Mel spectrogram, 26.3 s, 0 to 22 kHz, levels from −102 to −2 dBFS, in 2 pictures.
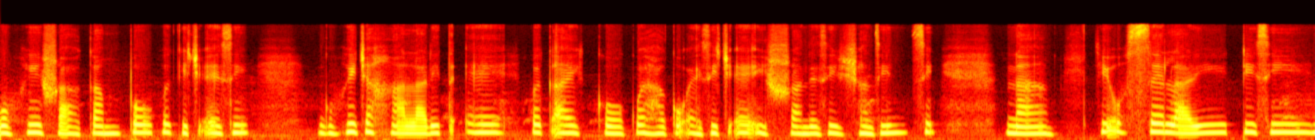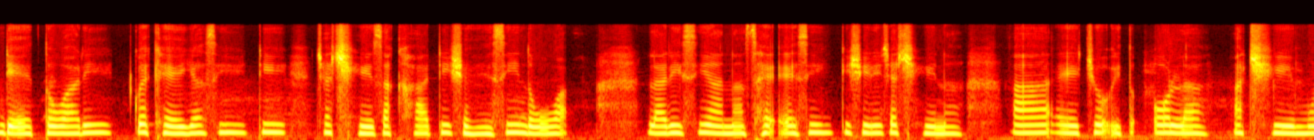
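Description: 4-bit ADPCM compression runs through the whole speech clip. Each sample is coded as a coarse 4-bit step from a running prediction, so a gritty hiss rides on every loud syllable and rises and falls with the level. Sharp onsets come out roughened where the step size lags behind. The coding damage is plainly audible, and nothing sounds above 10.6 kHz, which points to a low sample rate and a rate near 89 kbps.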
